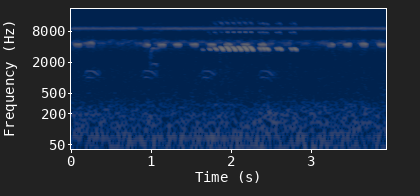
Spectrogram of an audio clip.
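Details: Insects chirping in an open-field strawberry patch in Japan during seedling planting, phone lying on the ground: short high chirps repeat about every third of a second over a constant shrill tone, with a denser pulsed burst midway and faint low bird notes.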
